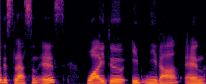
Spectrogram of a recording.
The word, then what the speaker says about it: 입니다: For example, if you just read the Hangul on their own, you might want to say 입니다 and 합니다. But the correct pronunciations are actually 입니다 and 합니다.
